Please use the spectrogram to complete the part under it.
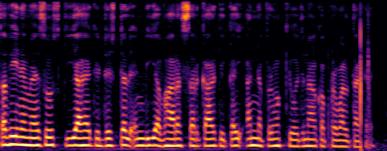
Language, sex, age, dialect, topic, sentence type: Hindi, male, 25-30, Awadhi Bundeli, banking, statement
